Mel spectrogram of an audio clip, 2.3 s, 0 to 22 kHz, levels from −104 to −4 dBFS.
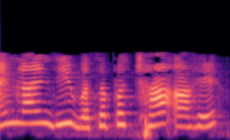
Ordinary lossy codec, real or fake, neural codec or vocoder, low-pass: MP3, 24 kbps; real; none; 5.4 kHz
